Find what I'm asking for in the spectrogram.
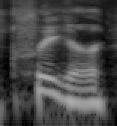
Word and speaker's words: Kruger: by the way, I said Conrad's dad's name wrong. I disgraced the whole family. It's Krieger. It's spelled Kruger.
